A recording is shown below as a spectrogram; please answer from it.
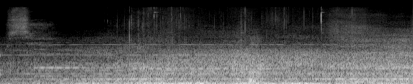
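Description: Strong wind rushing over the microphone of a moving bicycle, building up over the first couple of seconds, with a steady droning hum running underneath.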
